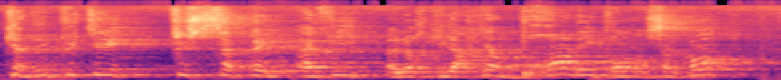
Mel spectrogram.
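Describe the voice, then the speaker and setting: A man's voice: extremely high pitch, moderate pace, darkish tone, recorded from a distance. An actor playing a crude, combative male union representative in a parody interview, recorded in an echoey room away from the mic. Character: aggressive male union rep, crude and threatening. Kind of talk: parody web-series interview acting.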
